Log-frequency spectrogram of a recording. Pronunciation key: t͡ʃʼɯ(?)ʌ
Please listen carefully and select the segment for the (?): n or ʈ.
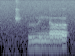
n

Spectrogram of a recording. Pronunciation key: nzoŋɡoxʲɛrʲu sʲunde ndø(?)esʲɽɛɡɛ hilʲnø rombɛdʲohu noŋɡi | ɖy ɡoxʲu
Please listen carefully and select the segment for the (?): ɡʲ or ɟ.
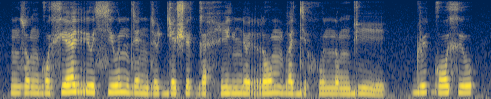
ɟ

